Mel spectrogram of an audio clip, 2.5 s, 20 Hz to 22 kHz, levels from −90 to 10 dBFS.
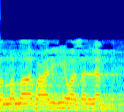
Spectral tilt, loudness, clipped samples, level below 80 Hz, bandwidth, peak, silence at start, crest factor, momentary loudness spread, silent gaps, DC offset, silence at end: -12 dB/octave; -16 LUFS; under 0.1%; -48 dBFS; 5.4 kHz; -4 dBFS; 0 s; 12 dB; 4 LU; none; under 0.1%; 0 s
